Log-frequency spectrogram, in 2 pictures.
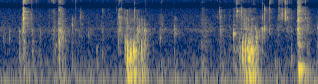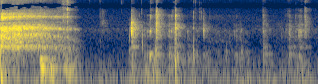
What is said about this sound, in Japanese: ちょっと飲み物飲ませてね。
